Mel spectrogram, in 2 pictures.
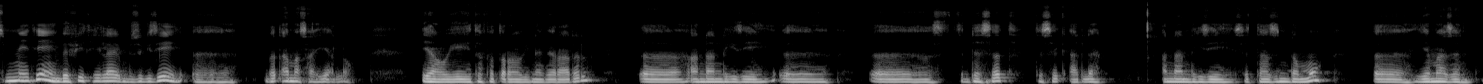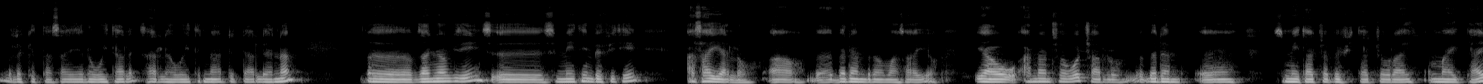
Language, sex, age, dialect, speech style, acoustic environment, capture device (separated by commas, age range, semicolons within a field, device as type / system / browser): Amharic, male, 25-34, Ethiopia - Addis Ababa, focused; excited; happy, silence, mobile / Linux / Chrome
